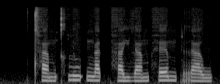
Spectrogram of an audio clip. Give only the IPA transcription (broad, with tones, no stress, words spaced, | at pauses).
tʰa˧mkʰlu˥˩ʔŋa˦˥t̚ ha˧jla˦˥mhɛː˥˩mpra˧w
